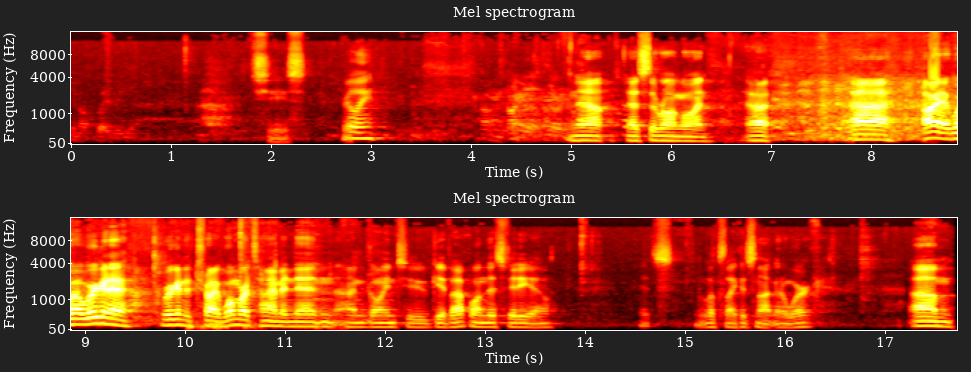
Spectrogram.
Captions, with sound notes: Geeze. Really? - [Crowd] Oh, there it is. - No, that's the wrong one. (audience laughing) All right, well, we're gonna try one more time and then, I'm going to give up on this video. It looks like it's not gonna work.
